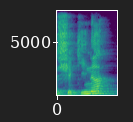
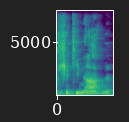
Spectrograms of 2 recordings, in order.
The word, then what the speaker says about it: Shekinah: de Dios, en hebreo la gloria de Shekinah o Shekinah, he oído ambas pronunciaciones, es la presencia y la manifestación de Dios.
